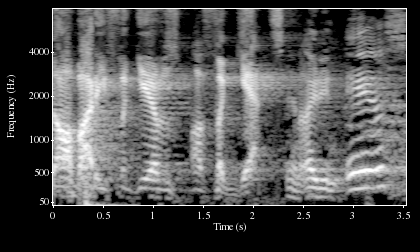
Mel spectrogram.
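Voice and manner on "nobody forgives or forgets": impossibly deep, gravelly, slow voice. Retelling what a man said while looking out over the river, impossibly deep, gravelly voice. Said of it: "in one of these impossibly deep and gravelly voice".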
